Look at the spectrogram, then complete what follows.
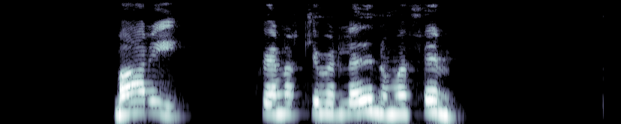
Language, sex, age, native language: Icelandic, female, 30-39, Icelandic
